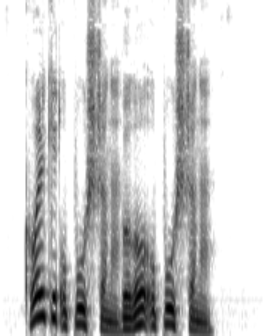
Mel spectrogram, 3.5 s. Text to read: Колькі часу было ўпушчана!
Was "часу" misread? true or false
true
